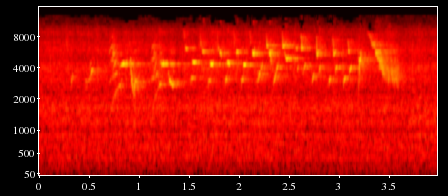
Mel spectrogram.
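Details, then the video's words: Caged European goldfinch, captive-born 2021, song-trained in Neapolitan passata style: continuous fast liquid twittering with repeated chirps several per second, ending in a buzzy downward sweep, over a constant faint hiss. "Cardellino Passata Napoletana 2021 - KH24 - European Goldfinch - Jilguero cate limpio"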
